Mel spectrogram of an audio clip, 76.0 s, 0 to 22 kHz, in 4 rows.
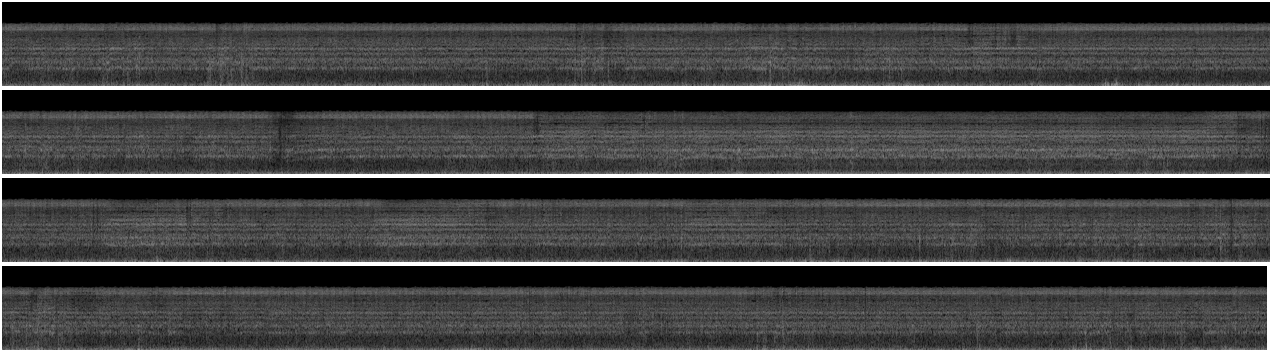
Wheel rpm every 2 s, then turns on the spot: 120, 120, 120, 110, 110, 110, 110, 120, 110, 110, 110, 100, 110, 110, 110, 110, 110, 120, 120, 110, 120, 110, 110, 110, 110, 120, 120, 110, 120, 110, 120, 110, 110, 110, 110, 110, 110, 110.
none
